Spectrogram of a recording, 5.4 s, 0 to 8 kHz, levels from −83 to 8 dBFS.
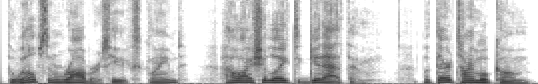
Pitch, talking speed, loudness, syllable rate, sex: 150 Hz, 210 wpm, -16 LUFS, 5.1 syllables/s, male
